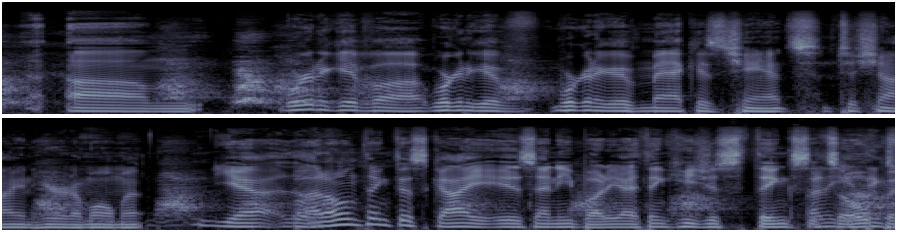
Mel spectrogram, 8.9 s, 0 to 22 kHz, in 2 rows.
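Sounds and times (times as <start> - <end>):
dog barking at a man at the door: 0.0 - 1.6, 2.4 - 2.8, 4.6 - 6.1, 7.3 - 8.1, 8.7 - 8.9
speech: 0.1 - 8.9.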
